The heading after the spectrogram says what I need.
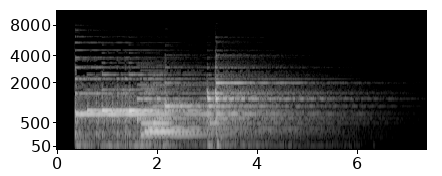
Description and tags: A small classical conclusion.
end, exclamation-mark, finish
